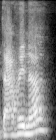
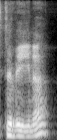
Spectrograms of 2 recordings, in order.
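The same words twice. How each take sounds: First: "Davina" said DAV-in-uh, with a short i; second guess at the name. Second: "Davina" said duh-VEE-nuh, short first vowel; first guess at the name. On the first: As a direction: try "Davina" with the first syllable stressed. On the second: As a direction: try "Davina" with a short weak first syllable. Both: Shown as a demonstration. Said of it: "Or is it Davina?".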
